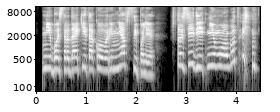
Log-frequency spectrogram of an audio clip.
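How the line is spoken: Giggling from the back. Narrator (Russian): Хихикнула Надя Федорова с задней парты

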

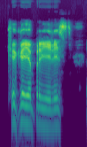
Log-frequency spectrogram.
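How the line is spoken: Loud laughter. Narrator (Russian): расхохотался Блад

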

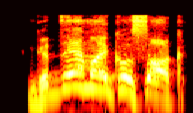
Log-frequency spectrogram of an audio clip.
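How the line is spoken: Pleased growl. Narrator (Russian): довольно зарычал он

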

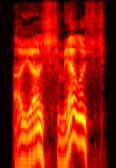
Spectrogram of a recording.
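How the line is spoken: Barking roar. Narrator (Russian): рявкнул трусливый лев

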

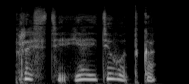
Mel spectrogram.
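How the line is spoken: Exhaled. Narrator (Russian): выдохнула

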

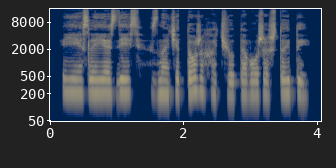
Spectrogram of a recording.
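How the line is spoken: Quiet. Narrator (Russian): произнесла тихим голосом

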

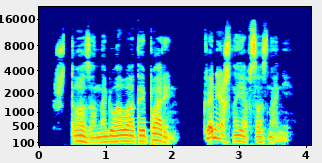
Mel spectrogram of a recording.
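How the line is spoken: Old man's inner grumble. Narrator (Russian): проворчал мысленно дед

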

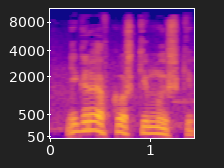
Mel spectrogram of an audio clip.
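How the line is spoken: Grumbled. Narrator (Russian): проворчал Тиндал

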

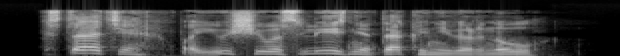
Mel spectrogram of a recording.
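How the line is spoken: Sad. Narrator (Russian): грустно добавил Гелиос

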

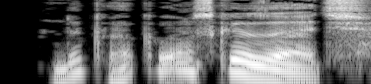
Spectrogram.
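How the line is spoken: Through gritted teeth. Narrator (Russian): процедил Артур

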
